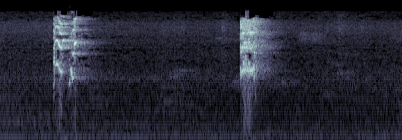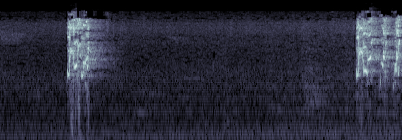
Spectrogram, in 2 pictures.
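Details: Lovebird calling to trigger breeding mood, four loud, rasping, high squawks spaced roughly two seconds apart, with a faint low hum underneath.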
